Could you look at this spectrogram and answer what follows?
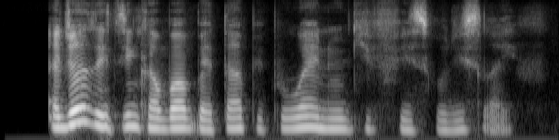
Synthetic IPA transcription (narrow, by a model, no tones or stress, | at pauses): aɪd͡ʒɔsdetĩŋkabaʊt̚bɛtapipʰlwɛ̃anoɡiv̥fisfɔdisla̰ɪf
